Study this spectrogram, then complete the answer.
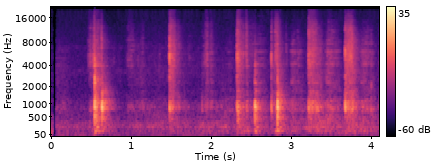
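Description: A knife cuts a thumb-sized piece of garlic, skin on, into fine pieces on a chopping board: sharp, close taps in an irregular series of about ten strikes, with no talking.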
